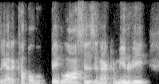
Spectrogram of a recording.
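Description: A man speaks in a normal speaking voice at a medium pitch. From New Brunswick, Canada. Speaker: guest, teacher and former hockey player. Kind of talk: interview.

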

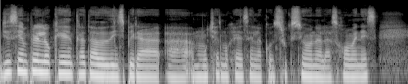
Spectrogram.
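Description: A woman speaks fairly slowly at a fairly low pitch, with a dark, mellow tone and fairly even intonation. The sound is dry and close with no echo, in a very clean recording with a silent background. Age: young. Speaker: construction industry leader. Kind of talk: interview.

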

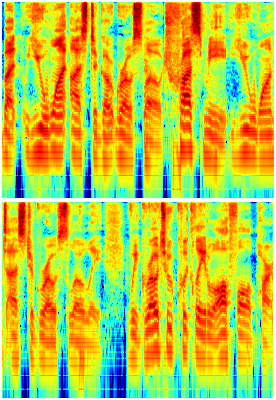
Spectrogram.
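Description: A man speaks with an ordinary speaking voice, pitched fairly low, with ordinary pitch variation. The recording is very clean, with a silent background. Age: 20s. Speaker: podcast host, pagan organization leader. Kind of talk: casual chat.

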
